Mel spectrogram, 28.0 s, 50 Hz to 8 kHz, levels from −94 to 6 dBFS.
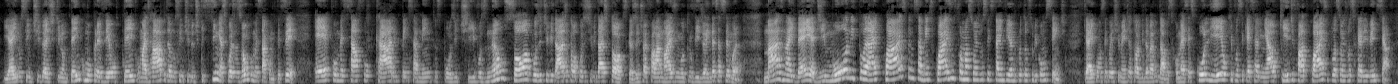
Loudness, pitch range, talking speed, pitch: -20 LUFS, 155-195 Hz, 200 wpm, 175 Hz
